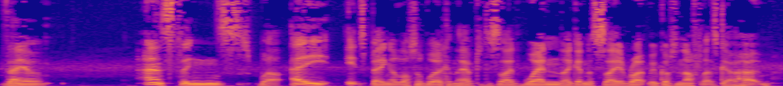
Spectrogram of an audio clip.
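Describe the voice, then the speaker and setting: A man with a lowish, raspy voice. He speaks as a podcast co-host in casual film talk. His delivery is analytical and halting, often restarting as he works through a point. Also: steady tone, a bit bright, rough recording.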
